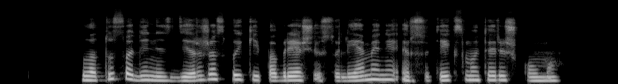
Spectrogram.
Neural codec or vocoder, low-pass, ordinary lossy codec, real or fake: autoencoder, 48 kHz, 128 numbers a frame, DAC-VAE, trained on Japanese speech; 14.4 kHz; AAC, 96 kbps; fake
